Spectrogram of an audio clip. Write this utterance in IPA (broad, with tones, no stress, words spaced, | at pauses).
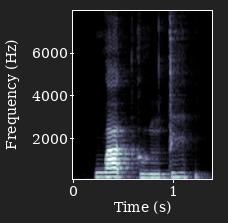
wa˥˩t̚kɯ˧ŋti˥˩ʔ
